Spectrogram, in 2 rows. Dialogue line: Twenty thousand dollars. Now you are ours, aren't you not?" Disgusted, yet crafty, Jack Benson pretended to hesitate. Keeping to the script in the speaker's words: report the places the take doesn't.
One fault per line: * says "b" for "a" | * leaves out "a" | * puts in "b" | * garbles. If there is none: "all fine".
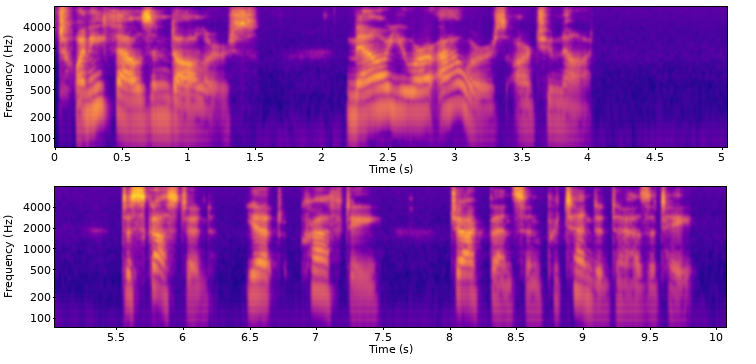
all fine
